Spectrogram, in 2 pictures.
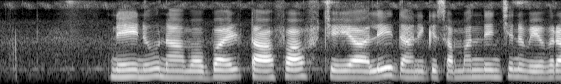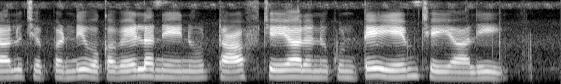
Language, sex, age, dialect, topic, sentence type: Telugu, female, 31-35, Telangana, banking, question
